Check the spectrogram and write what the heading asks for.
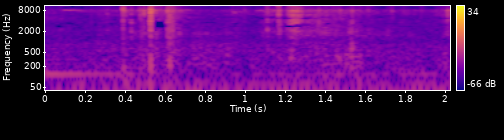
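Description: Quiet forest ambience with a few faint crackles and sharp clicks; a faint low hum stops about half a second in.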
